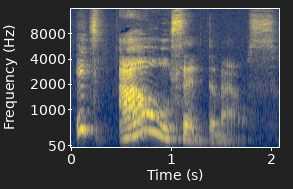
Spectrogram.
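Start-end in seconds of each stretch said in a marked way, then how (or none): 0.1-1.0 high, lilting reveal; sing-song storybook excitement; bright announcement. A narrator's reading. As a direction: announce the newcomer to small children. Mouse announces owl in story.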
